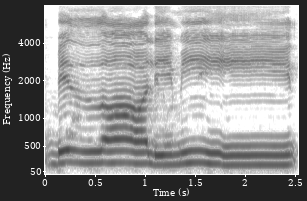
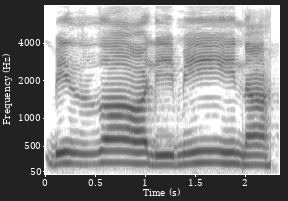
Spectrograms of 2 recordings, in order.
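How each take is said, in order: First: The word ends on the consonant n. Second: The word ends with a final vowel sound. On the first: The reader stops at this word. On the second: The reading continues without stopping.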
